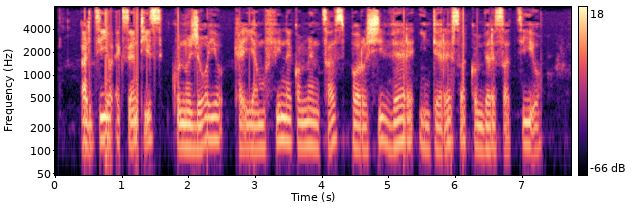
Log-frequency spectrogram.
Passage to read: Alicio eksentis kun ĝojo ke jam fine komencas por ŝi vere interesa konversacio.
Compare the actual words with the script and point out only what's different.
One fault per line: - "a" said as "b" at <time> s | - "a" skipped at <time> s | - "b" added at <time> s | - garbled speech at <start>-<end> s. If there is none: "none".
none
